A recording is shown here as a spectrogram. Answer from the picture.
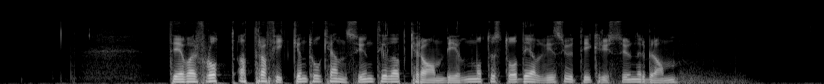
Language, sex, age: Norwegian, male, 42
